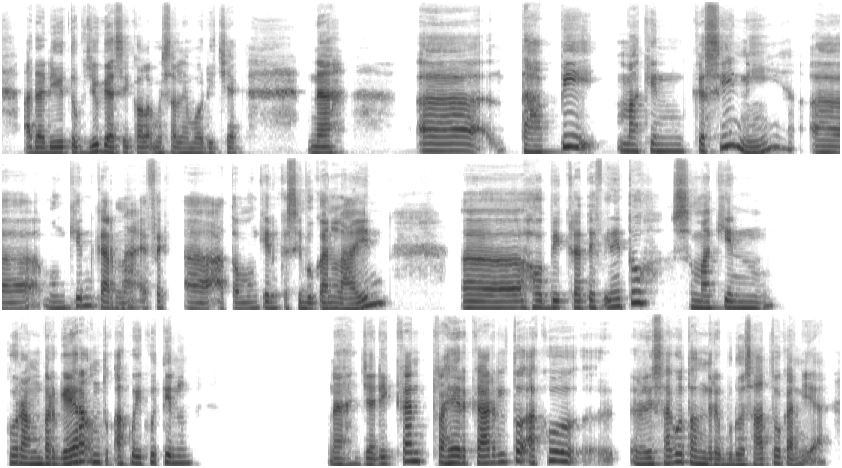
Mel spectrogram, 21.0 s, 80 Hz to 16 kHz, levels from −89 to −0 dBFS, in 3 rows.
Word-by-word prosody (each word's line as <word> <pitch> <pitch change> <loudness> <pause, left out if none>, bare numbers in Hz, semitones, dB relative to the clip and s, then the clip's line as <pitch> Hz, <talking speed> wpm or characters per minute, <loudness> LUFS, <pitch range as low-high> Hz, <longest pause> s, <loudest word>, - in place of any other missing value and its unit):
Ada 125 0 0
di 130 - +2
Youtube 130 -1 -5
juga 155 -2 +4
sih 135 - -2
kalo 130 0 -1
misalnya 125 -1 -4
mau 120 - -3
dicek. 120 +1 -6 0.6
Nah, 130 0 +7 0.7
eee, 170 0 +2 0.4
tapi 155 - +1 0.2
makin 160 -1 -2
ke 165 - -1
sini, 215 - 0 0.2
eee, 135 -1 -2
mungkin 145 +7 -4
karena 140 -4 0
efek, 150 - -6
eee, 135 -1 -1
atau 135 - -6
mungkin 140 +1 -4
kesibukan 135 -3 0
lain, 160 - +1 0.6
eee, 150 0 +4
hobi 155 0 0
kreatif 155 0 -1
ini 170 +2 0
tuh, 265 +3 0 0.2
semakin 145 +2 0 0.6
kurang 150 -4 +3
bergairah 150 +7 +7
untuk 185 - -1
aku 165 - +1
ikutin. 165 -1 -1 1.1
Nah 135 -1 0
jadi 140 +2 0
kan 205 +2 +4
terakhir 165 -1 +4
kari 170 +3 +4
tuh 220 +4 +1
aku, 215 -3 +2
eee, - - -15 0.3
rilis 145 +1 +2
aku 190 +4 +2
tahun 150 -5 +2
2021 125 +1 -1
kan - - 0
ya. - - -5
150 Hz, 140 wpm, -26 LUFS, 135-170 Hz, 1.1 s, Nah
